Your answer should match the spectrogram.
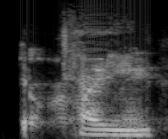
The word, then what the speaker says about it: Karin: Is Karen still around? Or Karen? Karin is how they pronounce it, I guess.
